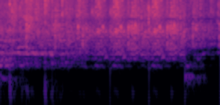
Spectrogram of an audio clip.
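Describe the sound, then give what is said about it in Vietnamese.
An audience at a talk about opening a business applauds loudly, many hands clapping together in a dense, continuous roar that holds for the full few seconds, with a few sharper individual claps standing out. “tôi định vào Ico Kem tôi mới chia sẻ thôi nhưng mà hôm nay có nhiều anh chị vỗ tay to quá cho nên tôi lại chia sẻ à, cảm ơn các anh chị”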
